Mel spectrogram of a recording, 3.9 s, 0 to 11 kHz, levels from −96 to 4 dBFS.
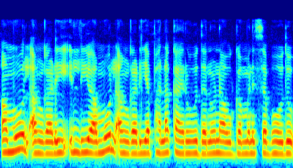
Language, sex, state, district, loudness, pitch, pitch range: Kannada, female, Karnataka, Dakshina Kannada, -15 LUFS, 200 Hz, 195-210 Hz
